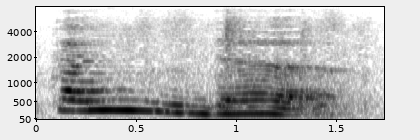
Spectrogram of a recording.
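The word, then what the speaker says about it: ಕಂದ: See, only if you are writing only this much, what it will, how we will pronounce? Kada. Yes, but here middle amki matra is there. Yes, that's why what we will call this one, how to read we will Kanda.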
